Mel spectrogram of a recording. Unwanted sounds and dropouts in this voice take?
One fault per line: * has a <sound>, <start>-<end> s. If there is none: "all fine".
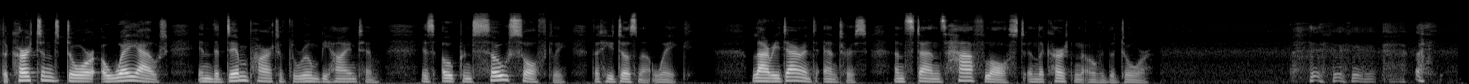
* has a laugh, 12.9-14.4 s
